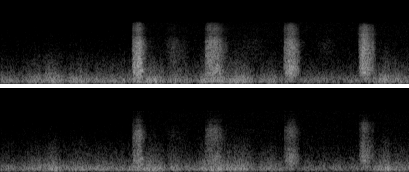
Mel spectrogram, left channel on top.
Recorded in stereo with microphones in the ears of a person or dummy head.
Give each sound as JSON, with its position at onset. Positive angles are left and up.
{"t": 1.3, "sound": "footsteps", "side_deg": 50}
